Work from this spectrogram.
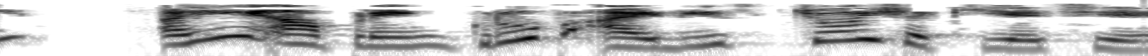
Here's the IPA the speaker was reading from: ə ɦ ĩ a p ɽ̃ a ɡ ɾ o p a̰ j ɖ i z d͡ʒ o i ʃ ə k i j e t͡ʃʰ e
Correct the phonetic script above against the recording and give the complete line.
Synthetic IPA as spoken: ə ɦ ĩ a p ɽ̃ e ɡ ɾ u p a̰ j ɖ i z d͡ʒ o i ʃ ə k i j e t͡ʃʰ e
